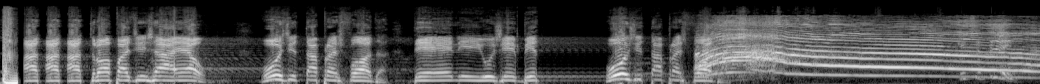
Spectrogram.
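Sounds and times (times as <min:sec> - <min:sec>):
speech: 0:00.4 - 0:07.4
ambulance siren wailing: 0:07.0 - 0:10.3.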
